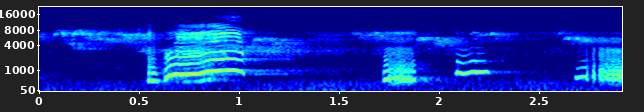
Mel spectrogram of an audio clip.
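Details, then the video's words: Baby Indian ringneck parakeet, one month old, making sweet sounds as its head is massaged: a loud rising nasal squawk, then shorter raspy notes and a grating call, close and clear. "Rex the Ringneck baby gets a Head Massage | Candy makes sweet sounds"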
